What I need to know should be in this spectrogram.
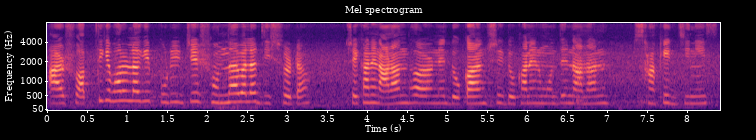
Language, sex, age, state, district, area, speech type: Bengali, female, 18-30, West Bengal, Paschim Medinipur, rural, spontaneous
